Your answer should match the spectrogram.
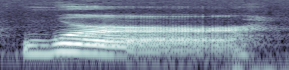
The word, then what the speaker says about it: were: were so repeat that sometimes people have trouble with that word wer and it has that r sound so it i sound angry and then with a wha at the beginning were were were repeat were you were sick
